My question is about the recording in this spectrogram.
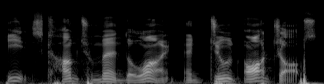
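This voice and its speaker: A man voicing a kindly, firm old male engine in a storybook reading, gentle and grave. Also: medium pitch, lively intonation, slow, creaky, a little hiss or hum, exaggerated voice. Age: older.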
